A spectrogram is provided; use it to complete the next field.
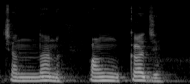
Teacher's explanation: अनुस्वार इसका उच्चारण किससे होता है नाक से होता है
